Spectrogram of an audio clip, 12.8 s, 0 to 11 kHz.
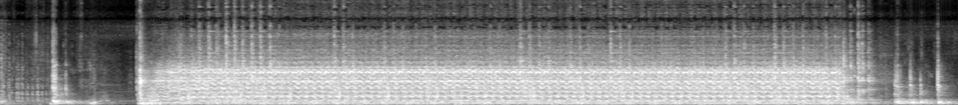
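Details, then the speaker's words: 1965 Minneapolis Moline G707 diesel tractor parked 13 years, at full fuel after tank pressurized: steady cranking about three turns a second for nine seconds, never fires; no start from lost prime, air in injector lines. "Okay, we're going to work at this a little harder, aren't we? Grab a wrench and start cracking injector lines."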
